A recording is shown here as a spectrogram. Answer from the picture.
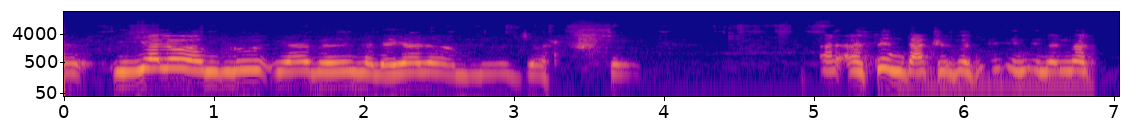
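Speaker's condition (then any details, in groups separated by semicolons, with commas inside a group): Cerebral palsy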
